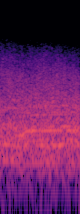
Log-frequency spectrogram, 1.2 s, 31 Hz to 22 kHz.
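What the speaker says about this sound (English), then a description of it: "Both cars smoking the tires" Funny car drag racers at the 1979 NHRA Gatornationals spin and smoke their tires, a steady, distant engine roar with a faint tonal whine, heard briefly and fairly quietly without talk.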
